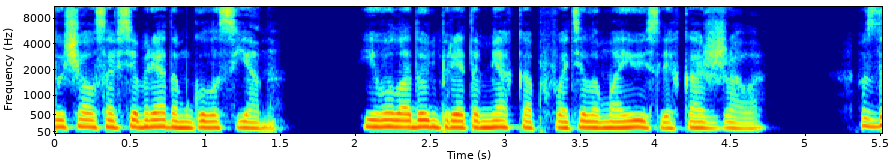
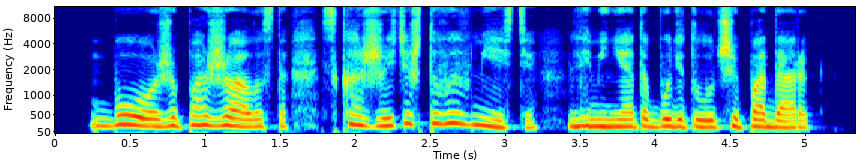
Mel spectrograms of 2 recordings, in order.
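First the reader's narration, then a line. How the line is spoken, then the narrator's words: Pleading. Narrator (Russian): взмолилась Лера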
